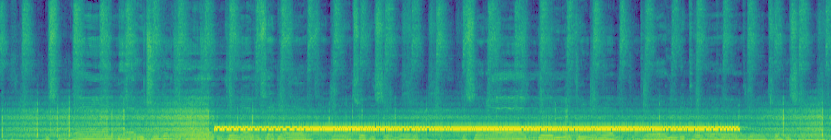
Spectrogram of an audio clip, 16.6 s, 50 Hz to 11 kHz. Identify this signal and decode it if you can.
NAVTEX (SITOR-B), 100 baud, 170 Hz shift, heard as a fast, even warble, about 1000 Hz centre, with static crashes. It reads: PRZYJMUJAC TO ZALOZENIE, PODDAJE WNIOSEK POD GLOSOWANIE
